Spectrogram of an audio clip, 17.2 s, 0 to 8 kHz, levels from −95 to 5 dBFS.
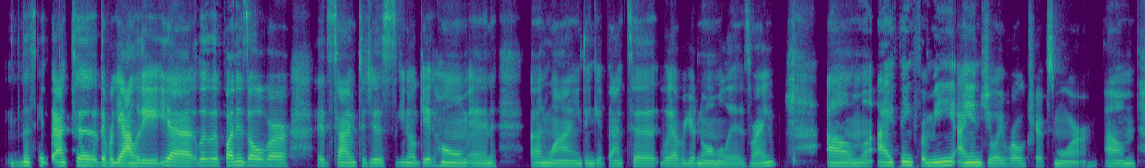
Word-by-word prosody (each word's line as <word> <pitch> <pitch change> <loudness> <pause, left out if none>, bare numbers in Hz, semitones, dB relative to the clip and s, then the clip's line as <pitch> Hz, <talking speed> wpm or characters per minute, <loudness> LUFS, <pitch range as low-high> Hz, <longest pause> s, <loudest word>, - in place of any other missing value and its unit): M 135 0 -9
let's 155 -2 0
get 155 -4 -5
back 145 0 +7
to 150 -2 +4
the 155 +1 +2
reality, 130 -2 +5
yeah, 135 -4 +4
well, 150 +1 0
the 155 -1 +1
fun 155 +2 +3
is 160 -1 +1
over 145 -1 +2 0.4
it's 140 -3 -3
time 140 -1 +2
to 140 +2 -5
just, 140 -1 -1
you 145 +1 -7
know, 135 -1 -2
get 145 +1 -1
home 140 -2 -1
and 130 0 -4 0.5
unwind, 125 -3 -2
and 120 0 -5
get 120 -2 -10
back 120 -1 -5
to 125 -2 -2
whatever 125 -2 -4
your 125 0 -4
normal 115 -1 -4
is, 110 +1 -8
right? 130 +5 -2 0.8
Um, 135 -1 0
I 145 0 +3
think 160 0 0
for 150 - -3
me, 150 +4 +3
I 140 - +2
enjoy 140 -2 +1
road 125 0 -6
trips 120 -2 -3
more, 110 -3 -5 0.3
um, 120 -2 -3
135 Hz, 150 wpm, -24 LUFS, 125-145 Hz, 0.8 s, back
